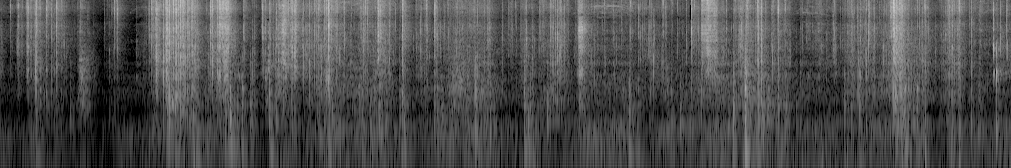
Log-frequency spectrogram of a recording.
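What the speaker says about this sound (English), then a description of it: "So this plastic that I just unwrapped is quite sticky." Sticky plastic wrap from a Wedding Yae Sakura figure is peeled and crumpled close by, giving irregular crinkles and tearing crackles with brief pauses over about ten seconds.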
